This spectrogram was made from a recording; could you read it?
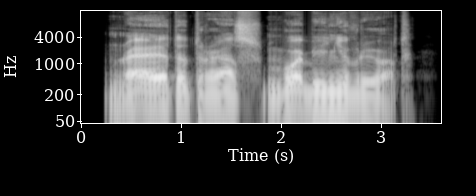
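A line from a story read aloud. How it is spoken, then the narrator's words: Growled. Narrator (Russian): рыкнул он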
